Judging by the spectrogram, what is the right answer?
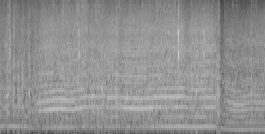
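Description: A rally car in a racing game, its engine holding a steady loud drone with a few shifts in pitch and a sudden gear change near the end.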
